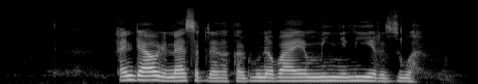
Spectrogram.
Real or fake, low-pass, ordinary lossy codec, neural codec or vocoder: fake; 14.4 kHz; none; codec, 44.1 kHz, 7.8 kbps, Pupu-Codec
